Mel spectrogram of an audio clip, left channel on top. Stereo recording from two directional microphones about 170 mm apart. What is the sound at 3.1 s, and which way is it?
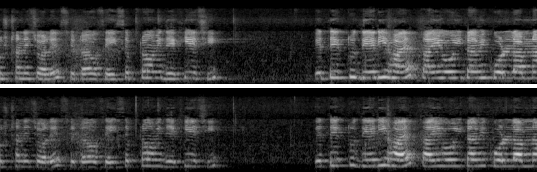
A woman's voice, 45° right (ahead or behind).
